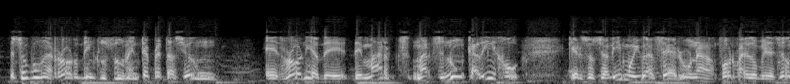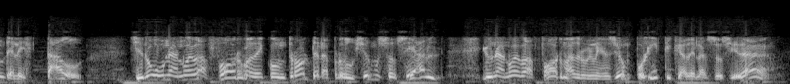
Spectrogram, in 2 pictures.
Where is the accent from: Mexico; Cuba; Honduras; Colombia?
Cuba; mi pueblo en Cuba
